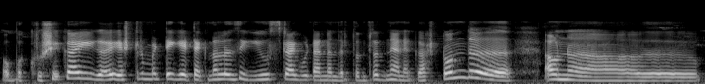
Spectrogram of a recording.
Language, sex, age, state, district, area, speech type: Kannada, female, 45-60, Karnataka, Chikkaballapur, rural, spontaneous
